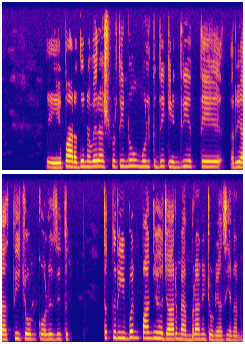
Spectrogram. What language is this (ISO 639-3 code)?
pan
